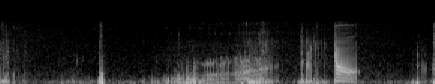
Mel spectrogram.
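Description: Low gurgling rumbles with a few sharp squeaky gurgles, typical loud stomach growling from hunger; a normal bowel sound.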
